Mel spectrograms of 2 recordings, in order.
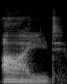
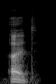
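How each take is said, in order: First: It has a full diphthong vowel. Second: It has a short, reduced vowel. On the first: The speaker calls it wrong. "normally people don't say I'd" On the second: The speaker calls it right. "More likely to say ud"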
